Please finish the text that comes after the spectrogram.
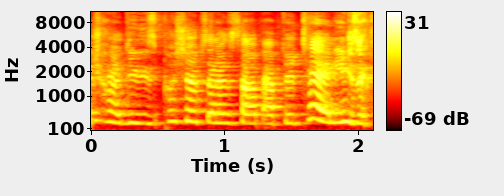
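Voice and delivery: ordinary talk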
